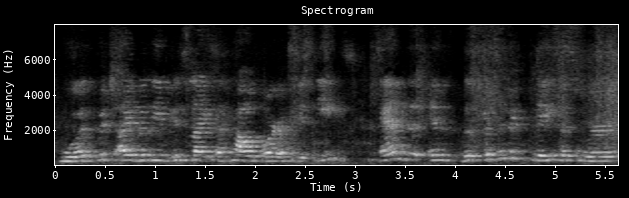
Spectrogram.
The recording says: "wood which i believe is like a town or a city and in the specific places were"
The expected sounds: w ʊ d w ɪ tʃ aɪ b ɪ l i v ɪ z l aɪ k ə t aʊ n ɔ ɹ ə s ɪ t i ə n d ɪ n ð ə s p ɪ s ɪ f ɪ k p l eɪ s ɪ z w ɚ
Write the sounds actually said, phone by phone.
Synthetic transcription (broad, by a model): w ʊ d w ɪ tʃ aɪ b ɪ l i v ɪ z l aɪ k ə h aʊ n ɔ ɹ ə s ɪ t i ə n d ɪ n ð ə s p ɪ s ɪ f ɪ k p l eɪ s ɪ s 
